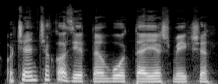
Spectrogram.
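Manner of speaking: usual speaking voice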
